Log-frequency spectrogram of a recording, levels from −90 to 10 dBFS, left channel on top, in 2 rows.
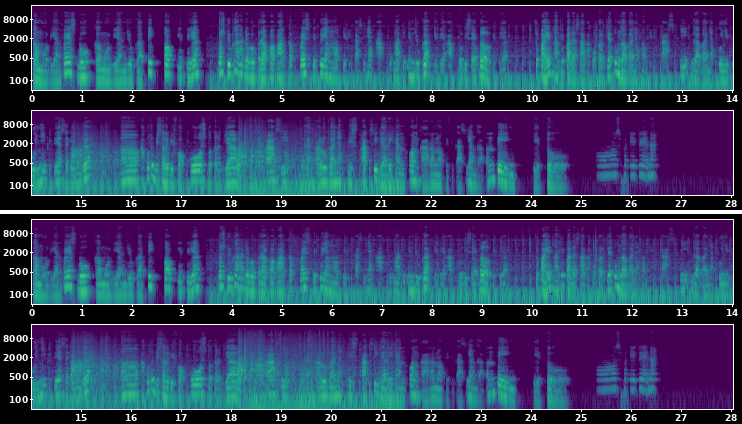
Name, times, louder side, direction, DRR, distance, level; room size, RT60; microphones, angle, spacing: voice 1, 0.0-3.3 3.7-5.0 5.3-9.5 10.2-12.1 12.6-15.2 15.8-19.1 19.4-22.2 22.5-23.7 24.0-24.7, left 3 dB, 55° left, 0.6 m, -32 dB
Motorcycle / Idling, 3.5-21.4, equal, 65° right, 0.7 m, -41 dB
sound 1, 14.7-16.9 17.9-20.5, right 2 dB, 20° right, 0.3 m, -41 dB
voice 2, 25.3-26.5, equal, 10° left, 0.8 m, -47 dB
3.1 x 2.0 x 2.6 m
head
